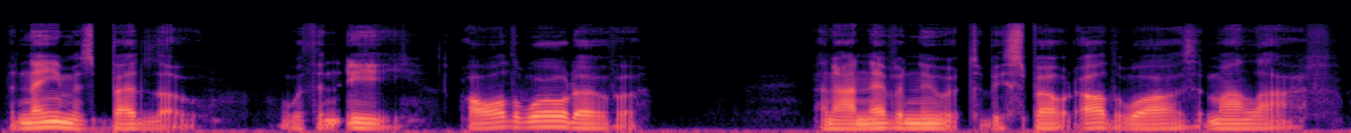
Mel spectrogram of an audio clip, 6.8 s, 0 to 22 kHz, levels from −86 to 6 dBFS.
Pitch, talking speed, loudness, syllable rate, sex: 110 Hz, 205 wpm, -20 LUFS, 5.4 syllables/s, male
